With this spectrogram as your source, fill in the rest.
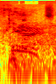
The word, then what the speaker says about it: Peart: But that's where you need to go if you want to Still reeling from your Neil Peart. That's how you pronounce it.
